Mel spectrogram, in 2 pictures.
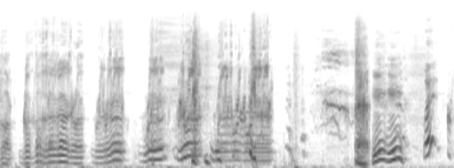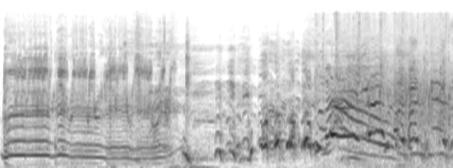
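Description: A man gargles water while trying to sing a melody, his wavering, bubbly notes rising and breaking, ending in a loud, rough sputtering gurgle.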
